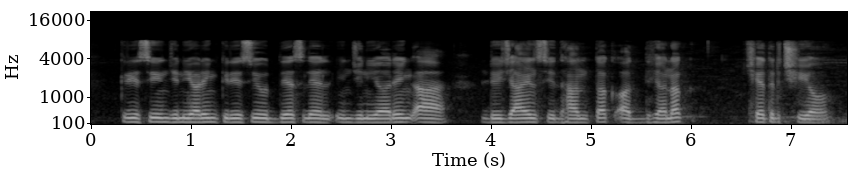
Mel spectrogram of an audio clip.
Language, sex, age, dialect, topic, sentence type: Maithili, male, 18-24, Eastern / Thethi, agriculture, statement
